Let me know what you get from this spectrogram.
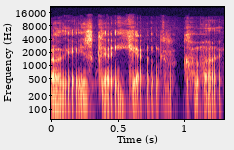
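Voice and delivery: fast whisper to himself; hushed, urgent whisper willing the player on; whispered inner thought. Retold or imitated. A poker dealer whispering his thoughts at the table. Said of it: "I'm sitting here thinking".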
